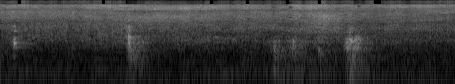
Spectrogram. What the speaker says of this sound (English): you can now proceed to toss your ingredients in your pan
